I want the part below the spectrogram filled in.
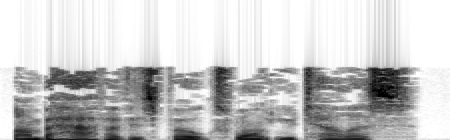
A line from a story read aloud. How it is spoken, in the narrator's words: Jody asked softly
